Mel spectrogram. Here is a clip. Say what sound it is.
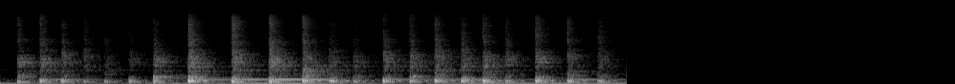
golpe fuerte de pie en una escalon de metal
golpes de pie en un escalon de metal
